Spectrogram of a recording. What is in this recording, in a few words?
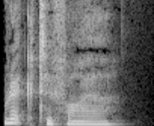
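"rectifier", British English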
